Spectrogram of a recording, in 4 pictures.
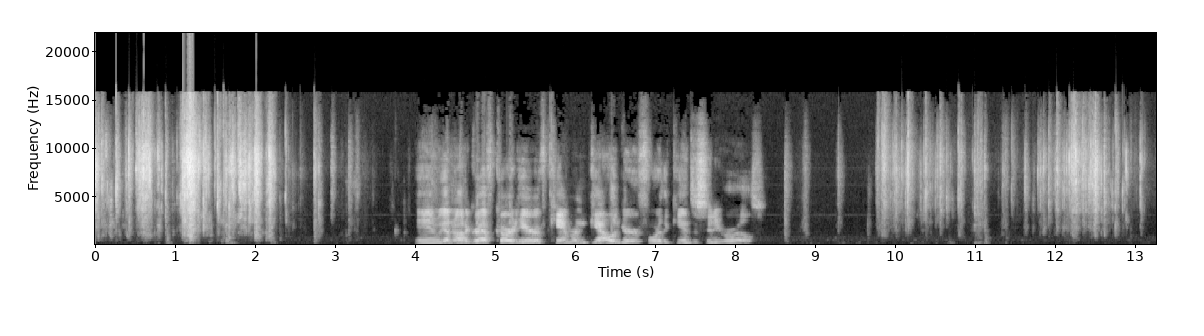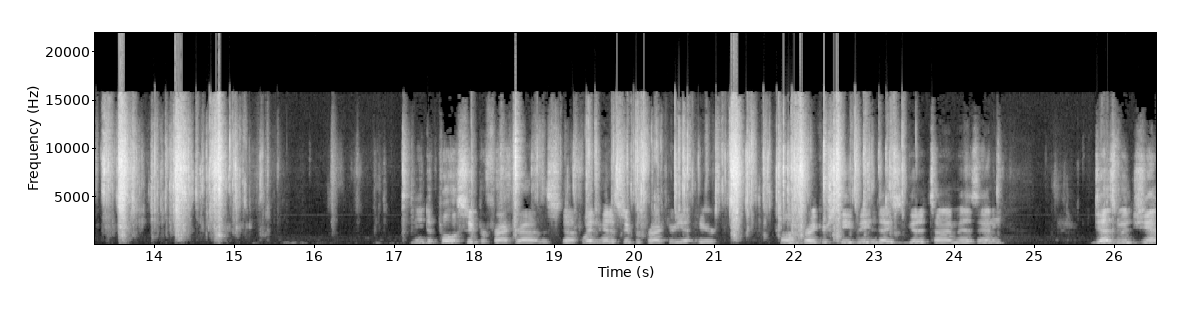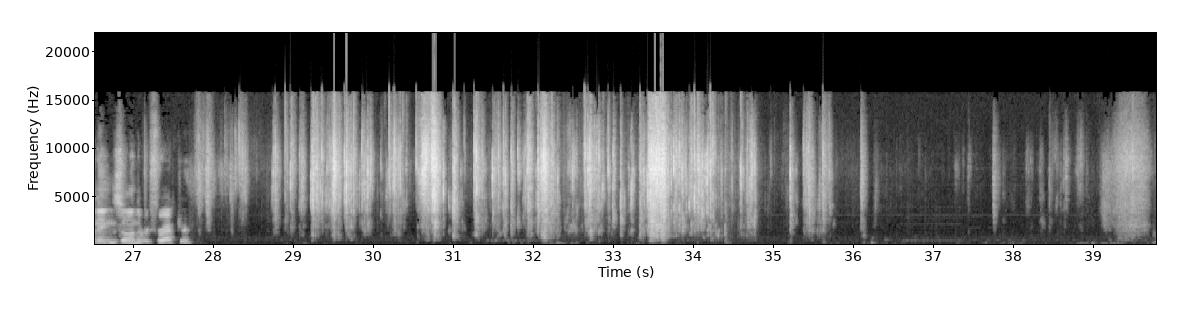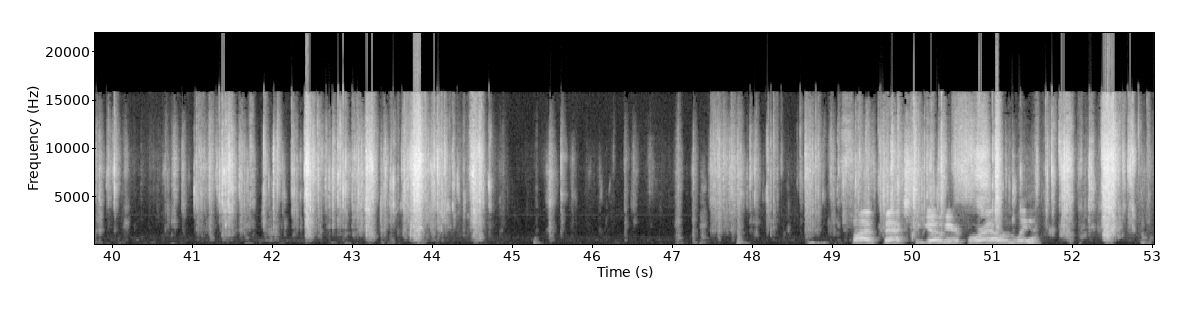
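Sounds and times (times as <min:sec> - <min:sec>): foil wrapper tearing and crinkling: 0:00.0 - 0:02.9, 0:09.8 - 0:15.5, 0:17.9 - 0:23.5, 0:27.8 - 0:35.8, 0:39.8 - 0:45.7, 0:47.4 - 0:53.0.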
